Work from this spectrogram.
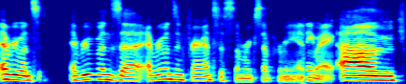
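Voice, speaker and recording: A woman in casual podcast conversation as co-host and guest, wry and joking, pausing and hedging as she talks. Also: lowish voice, lively intonation. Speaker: podcast co-host and novelist being interviewed.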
